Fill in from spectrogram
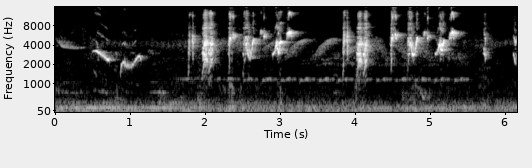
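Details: Energetic long-tailed shrike song meant to provoke other shrikes into singing. A few sliding whistles lead into dense bursts of raspy, chattering notes mixed with sharp high chips. A faint steady tone runs beneath the middle section.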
